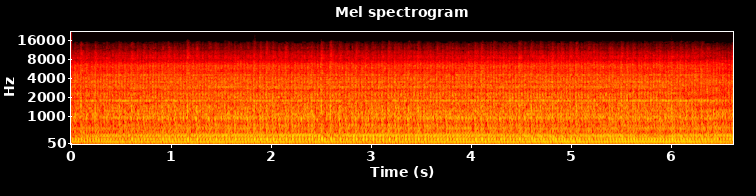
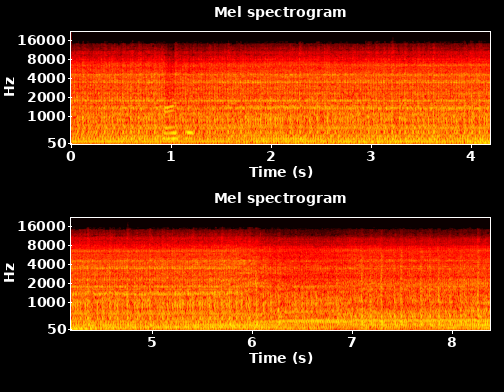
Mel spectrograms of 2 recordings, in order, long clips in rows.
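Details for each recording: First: 2001 Honda CR80 two-stroke, previously suspected of knocking, during idle screw adjustment by flat-head screwdriver: steady, even idle with a crisp rapid beat and no hunting or surging. The idle speed is now set right, not too high. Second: 2001 Honda CR80 two-stroke, previously suspected of knocking, with the idle screw being adjusted by flat-head screwdriver: fast, busy idle with a steady crackle that never drops to a slow idle. The idle is set too high ("definitely too hot").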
